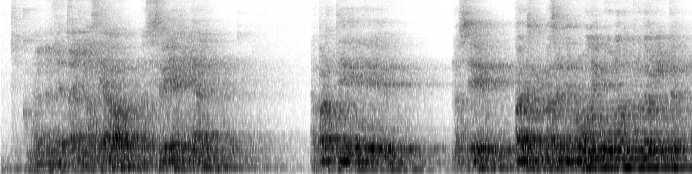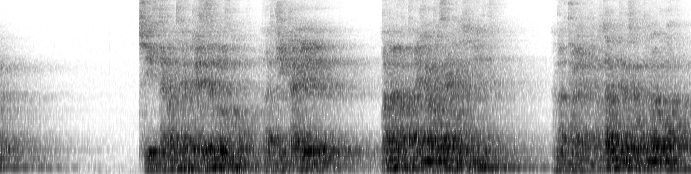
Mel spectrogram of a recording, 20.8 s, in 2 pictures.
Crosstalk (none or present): present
